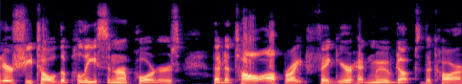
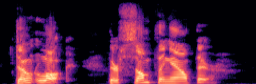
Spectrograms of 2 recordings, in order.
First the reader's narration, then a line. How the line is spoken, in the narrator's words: Betty Jean cried out to Anita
